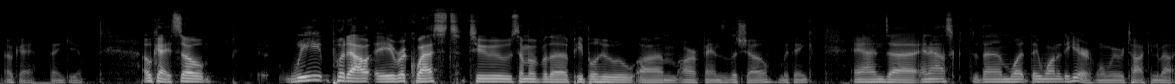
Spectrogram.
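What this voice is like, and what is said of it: Scratchy, strained voice. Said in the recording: “my voice sounds a little bit different... I kind of used up my voice, so it's a little scratchy... grating on the ears”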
